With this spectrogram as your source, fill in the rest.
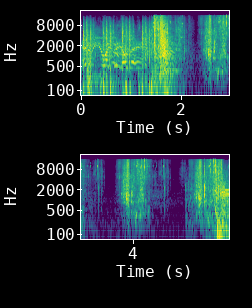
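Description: Rapid automatic gunfire in Call of Duty: Cold War/Warzone comes in several loud bursts with brief pauses between them, mixed with footsteps and game sounds, and a voice talks over parts of it.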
